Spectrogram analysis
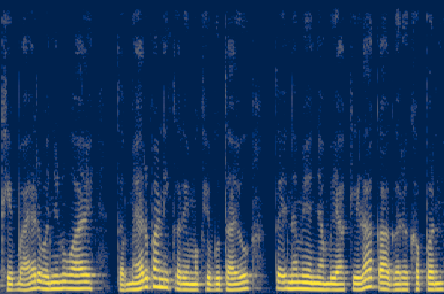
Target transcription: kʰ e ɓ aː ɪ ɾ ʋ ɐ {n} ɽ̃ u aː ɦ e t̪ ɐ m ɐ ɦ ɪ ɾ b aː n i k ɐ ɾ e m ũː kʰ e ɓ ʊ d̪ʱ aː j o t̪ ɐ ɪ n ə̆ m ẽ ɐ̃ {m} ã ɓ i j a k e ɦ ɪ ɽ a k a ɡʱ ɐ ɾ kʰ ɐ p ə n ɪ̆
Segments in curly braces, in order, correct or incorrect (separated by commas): incorrect, incorrect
